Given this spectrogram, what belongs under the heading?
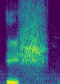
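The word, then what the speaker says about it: Ix: Mayan was white and who was called eeks pronounced ish and Sak meaning white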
